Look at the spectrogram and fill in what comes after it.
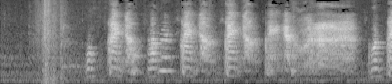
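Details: Indoor male pet magpie in talking mood: a short burst of speech-like syllables, then a harsh, buzzy, rasping stretch, then more babbling.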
